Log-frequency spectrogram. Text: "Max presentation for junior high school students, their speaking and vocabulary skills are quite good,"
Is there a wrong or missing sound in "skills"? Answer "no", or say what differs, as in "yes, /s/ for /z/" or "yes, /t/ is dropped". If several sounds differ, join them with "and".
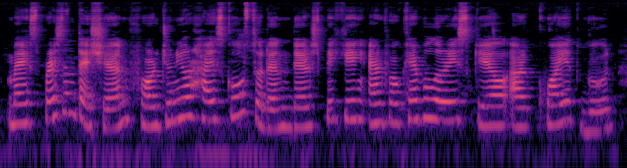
yes, /z/ is dropped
